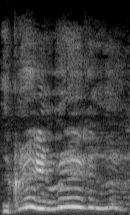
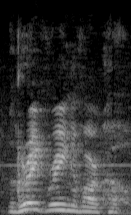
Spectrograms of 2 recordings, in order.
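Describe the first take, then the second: First: High, loud words stretched by a yawn. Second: Said in the usual way. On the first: Real, not acted. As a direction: yawn right through the reading. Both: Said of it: "why am I yawning".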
